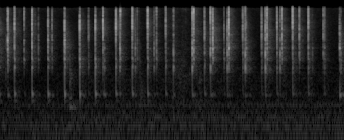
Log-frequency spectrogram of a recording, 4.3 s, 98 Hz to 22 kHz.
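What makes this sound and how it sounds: Long nails tap and knock on the shell of a small hollow orange plastic jack-o'-lantern lamp with carved-face openings, resting on a stand. About 29 quick, sharp, bright clicks come in an uneven rhythm, each dying away almost instantly over a faint low hum.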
